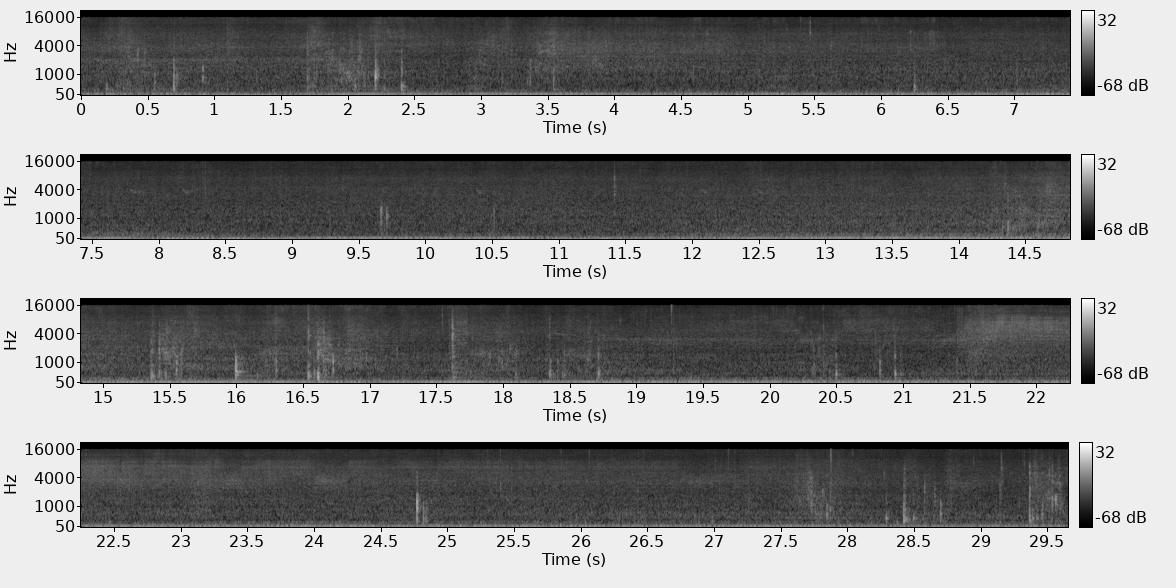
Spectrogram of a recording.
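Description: Duck pieces sizzling as they fry in a metal wok over a wood fire, with a metal spatula scraping and clinking against the pan as they are stirred. The sizzling grows louder for a few seconds about two-thirds of the way in.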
